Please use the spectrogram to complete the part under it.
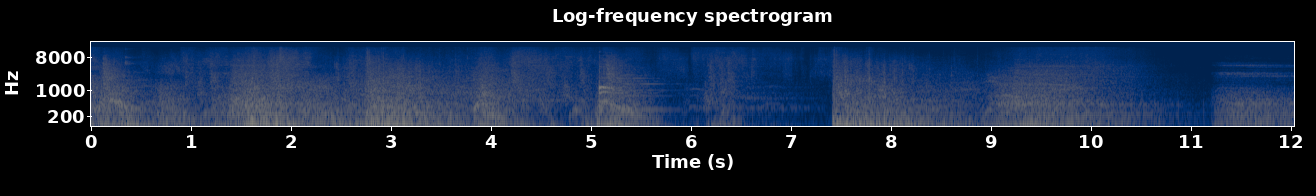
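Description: Magic spells whoosh and crackle in a fast battle.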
